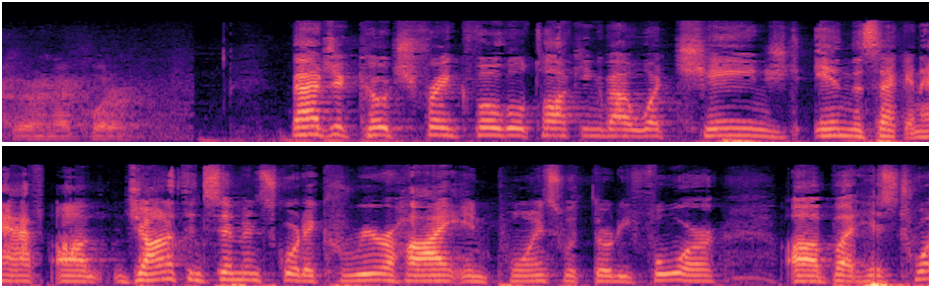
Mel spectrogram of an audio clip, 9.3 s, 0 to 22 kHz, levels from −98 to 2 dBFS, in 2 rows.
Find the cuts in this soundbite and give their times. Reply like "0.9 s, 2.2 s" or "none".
4.8 s

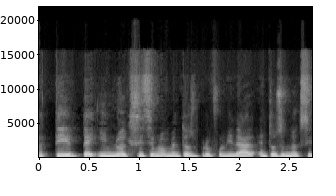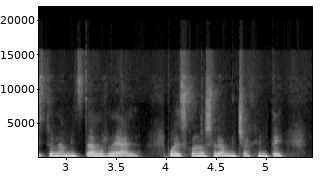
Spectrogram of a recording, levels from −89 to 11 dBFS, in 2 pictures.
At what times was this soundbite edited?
4.0 s

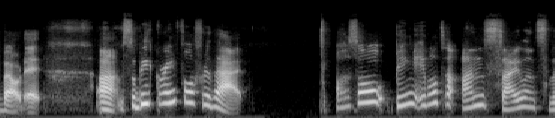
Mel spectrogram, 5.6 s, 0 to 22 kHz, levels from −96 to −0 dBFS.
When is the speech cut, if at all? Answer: none

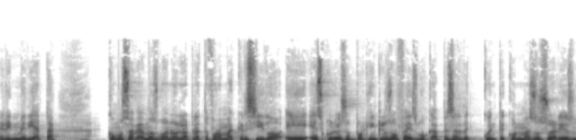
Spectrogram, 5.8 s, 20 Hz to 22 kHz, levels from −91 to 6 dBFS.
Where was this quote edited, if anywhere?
0.9 s

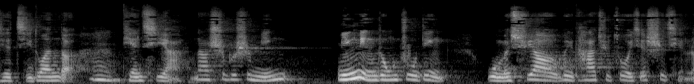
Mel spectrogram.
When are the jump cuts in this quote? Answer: 1.9 s

